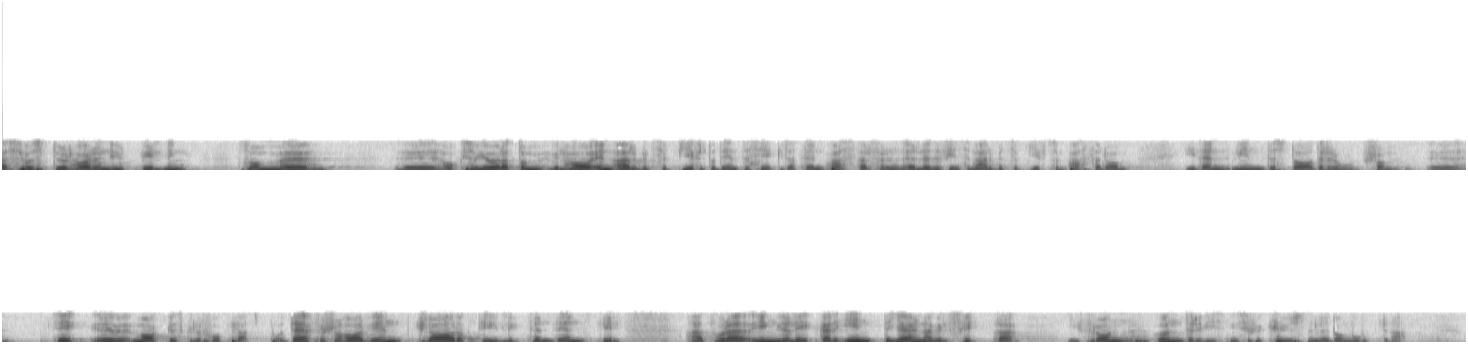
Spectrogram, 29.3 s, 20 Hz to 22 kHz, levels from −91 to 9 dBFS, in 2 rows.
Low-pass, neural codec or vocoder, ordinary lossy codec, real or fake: 7.2 kHz; none; AAC, 16 kbps; real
